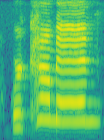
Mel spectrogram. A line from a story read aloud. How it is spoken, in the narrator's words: shouted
